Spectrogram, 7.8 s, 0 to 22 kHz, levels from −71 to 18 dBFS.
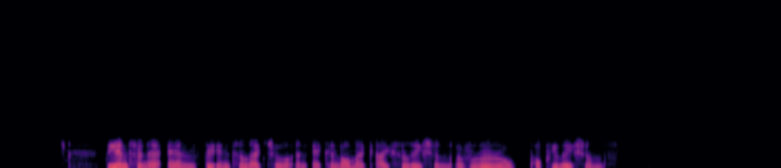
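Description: From start to end the speech has the GSM full-rate codec's plainly audible buzzy, gravelly grain, which fits a 13 kbps stream driven by coarse pulse excitation. A plain telephone band-limit (250 Hz to 3.4 kHz, nothing above 3.8 kHz) would only thin the sound. This also roughens its texture.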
